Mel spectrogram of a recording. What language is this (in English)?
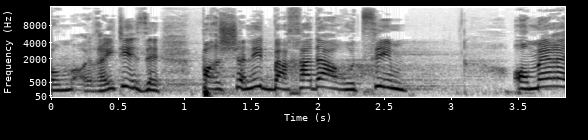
Hebrew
